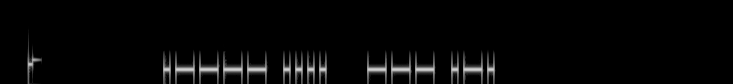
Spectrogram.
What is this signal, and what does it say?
Morse code, heard as a keyed tone, about 20 wpm, 700 Hz. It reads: 1H OR
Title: Winter Field Day Exchanges 20wpm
